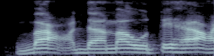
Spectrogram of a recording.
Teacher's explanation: موتها واو ساکن اس سے ما قبل فتحہ ہے تو واولین ہوگا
